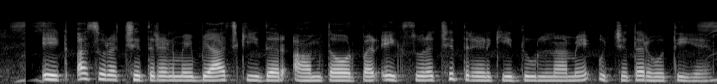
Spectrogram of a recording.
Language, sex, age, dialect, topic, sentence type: Hindi, female, 25-30, Hindustani Malvi Khadi Boli, banking, question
